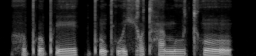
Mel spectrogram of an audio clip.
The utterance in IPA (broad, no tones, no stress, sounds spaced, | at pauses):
h ʊ pʼ o pʼ e | pʼ õ kʷʼ ɛ ç ɔ tʰ a m u tʰ õ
